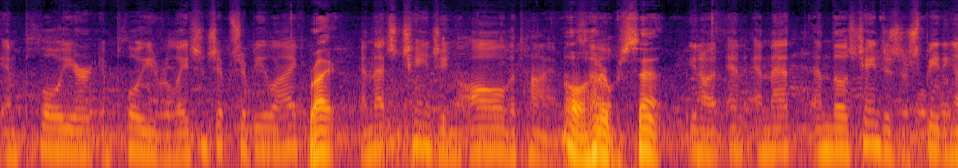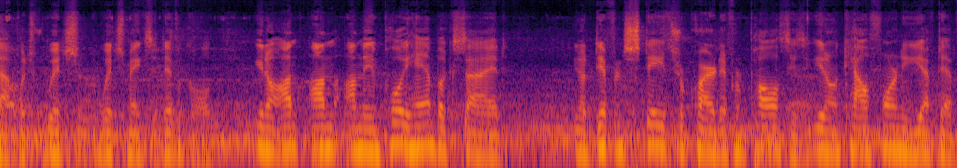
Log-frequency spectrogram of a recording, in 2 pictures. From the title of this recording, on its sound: Live from SHRM 2022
